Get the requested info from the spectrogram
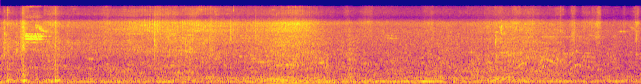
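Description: Steady street traffic noise, with a deeper rumble from a passing motor vehicle swelling around the middle. A brief loud scrape with a squeak comes about half a second in.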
